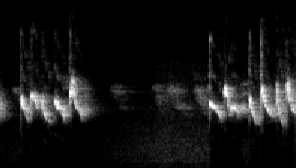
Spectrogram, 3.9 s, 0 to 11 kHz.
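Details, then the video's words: Oriental white-eye (mata puteh), recorded 3 March 2022, gives a quick run of high slurred chirps, falls quiet for over a second, then starts another twittering phrase. "Mata Puteh Raja Video 2 buka sing tiong aw"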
